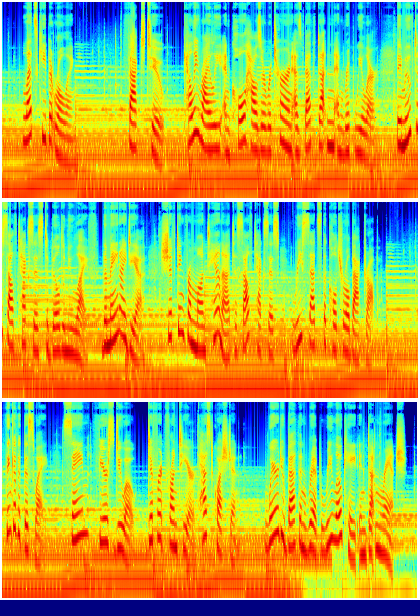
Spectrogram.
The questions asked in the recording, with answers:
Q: Where do Beth and Rip relocate in Dutton Ranch?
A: Correct answer, South Texas.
